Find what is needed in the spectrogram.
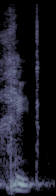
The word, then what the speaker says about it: chet: You have to suck it back in the back of your throat. It's spelled S uh, C H E T, but the CH is the sound from Bach, Hach, and it's uh, eighth, height, height, something like that.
